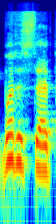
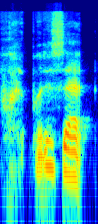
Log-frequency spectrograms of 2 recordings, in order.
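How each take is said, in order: First: Said in the usual way. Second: Breathy unvoiced whisper; whispered question. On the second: Real, not acted. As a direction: whisper it under your breath. Whispered, then asked aloud.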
